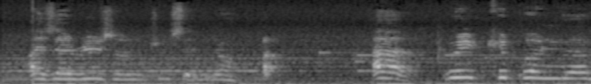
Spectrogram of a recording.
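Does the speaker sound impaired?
Yes: cerebral palsy; present from birth, much therapy in childhood.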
